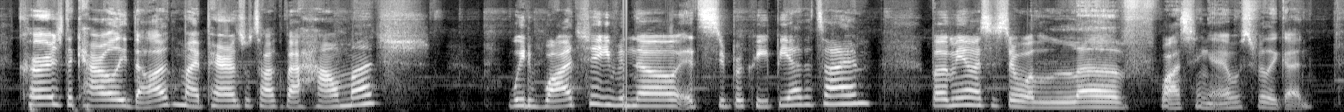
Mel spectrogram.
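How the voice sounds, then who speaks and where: Music plays in the background as a woman talks. Her pace is fairly quick and her pitch variation ordinary. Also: medium pitch for a woman. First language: Chinese. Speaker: artist streamer. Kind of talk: casual livestream chat while drawing. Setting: live stream.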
